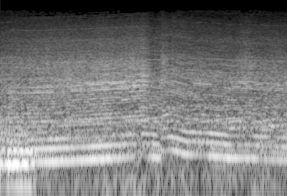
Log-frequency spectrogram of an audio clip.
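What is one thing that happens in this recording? A racing car engine drops in pitch as the car slows into a corner.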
